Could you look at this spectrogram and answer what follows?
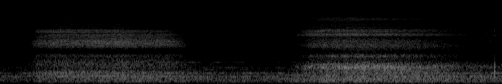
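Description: Slow, deep breaths during a gentle evening yoga flow, two long airy exhalations or inhalations in sequence, each lasting over a second, close and fairly soft with no talking.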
